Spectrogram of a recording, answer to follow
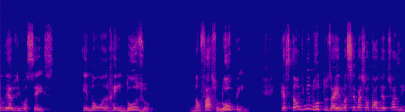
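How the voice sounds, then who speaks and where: A man speaks at a moderate pace in a dark, mellow tone. His pitch is high and swings very widely. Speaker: psychoanalyst and hypnosis teacher. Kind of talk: online class live stream. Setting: live stream.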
